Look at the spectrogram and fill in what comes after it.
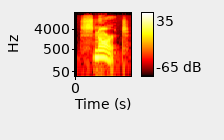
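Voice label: "snort", English word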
